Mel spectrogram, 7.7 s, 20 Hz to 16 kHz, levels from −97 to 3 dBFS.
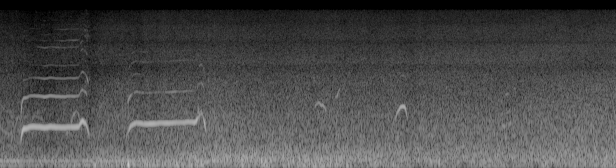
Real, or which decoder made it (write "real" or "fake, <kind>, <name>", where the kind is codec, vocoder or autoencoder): real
